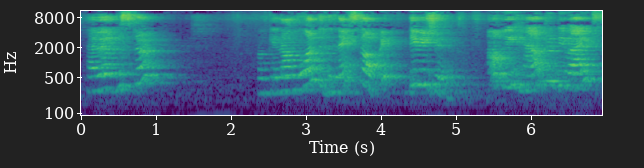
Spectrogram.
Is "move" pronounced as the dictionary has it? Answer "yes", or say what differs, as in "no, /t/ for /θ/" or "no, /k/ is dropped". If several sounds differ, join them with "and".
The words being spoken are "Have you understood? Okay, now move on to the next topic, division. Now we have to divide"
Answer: no, /v/ is dropped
